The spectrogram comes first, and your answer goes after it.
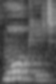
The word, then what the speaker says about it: mortgage: Okay, this word here is pronounced as mortgage and not as mortgage. It's because it comes from a French word, mort, which means death, and gage, which means pledge, thus death pledge.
